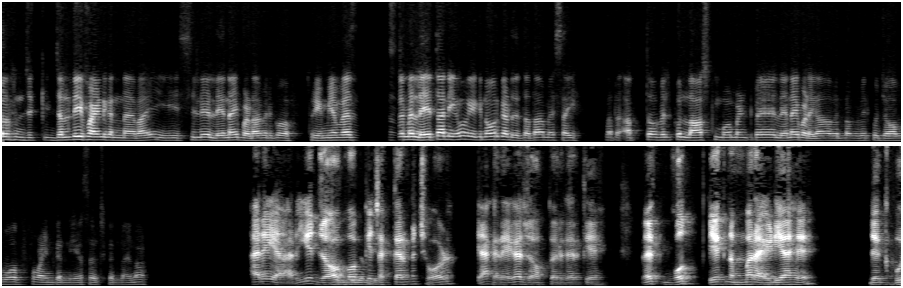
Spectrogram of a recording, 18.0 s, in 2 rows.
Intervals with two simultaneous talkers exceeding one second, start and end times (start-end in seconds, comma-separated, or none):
none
